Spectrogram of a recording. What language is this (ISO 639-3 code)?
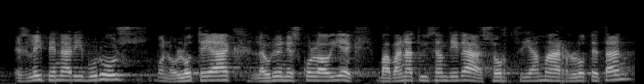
eus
